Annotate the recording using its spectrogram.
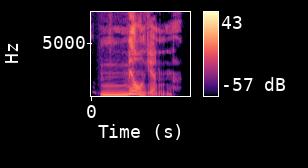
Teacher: M says I says I, L-L says O, the second I says y, because it's in an unstressed syllable, where this O is making an unstressed vowel sound, a schwa sound, and then the N says n.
